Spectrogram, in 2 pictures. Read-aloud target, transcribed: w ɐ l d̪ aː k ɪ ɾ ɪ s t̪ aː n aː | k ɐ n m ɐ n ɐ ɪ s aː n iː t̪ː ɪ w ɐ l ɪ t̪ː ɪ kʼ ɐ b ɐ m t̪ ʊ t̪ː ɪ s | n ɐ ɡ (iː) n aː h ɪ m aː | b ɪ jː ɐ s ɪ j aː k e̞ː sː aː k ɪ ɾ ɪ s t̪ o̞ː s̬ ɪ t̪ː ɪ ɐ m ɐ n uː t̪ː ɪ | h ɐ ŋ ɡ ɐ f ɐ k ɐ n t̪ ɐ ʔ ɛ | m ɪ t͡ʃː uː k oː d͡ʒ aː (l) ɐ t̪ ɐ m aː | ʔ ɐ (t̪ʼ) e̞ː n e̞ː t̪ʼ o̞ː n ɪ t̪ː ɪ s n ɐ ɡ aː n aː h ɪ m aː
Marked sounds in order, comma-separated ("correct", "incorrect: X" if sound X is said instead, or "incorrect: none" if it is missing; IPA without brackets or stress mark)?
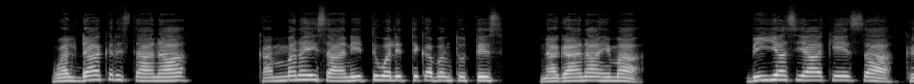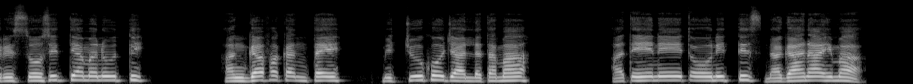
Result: incorrect: aː, incorrect: lː, correct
